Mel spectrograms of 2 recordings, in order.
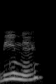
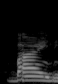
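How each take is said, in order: First: It sounds like the Spanish verb form vine. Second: It sounds like the English name Vine. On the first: The speaker calls it wrong. "por ahí dice el diccionario Vine, o sea, eh, vine, voy, vinieron" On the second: The speaker calls it right. "Se dice diccionario Vine"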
